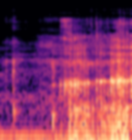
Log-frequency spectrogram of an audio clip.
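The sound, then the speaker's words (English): A voice imitates a troll's loud, rasping snore through a snotty nose: a short snorting start, then a long, thick, rattling inhale that swells and stays loud to the end. “And because he had such a snotty nose, it was really loud snoring, like...”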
